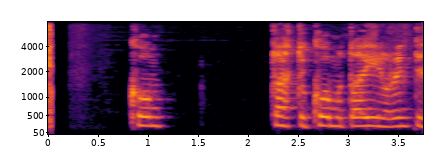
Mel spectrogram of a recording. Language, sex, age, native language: Icelandic, male, 13, Icelandic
